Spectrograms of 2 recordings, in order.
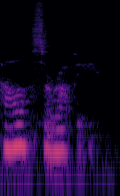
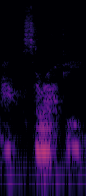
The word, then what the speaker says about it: al-Sarafi: Amina al-Sarafi, I guess I pronounced it wrong originally, Amina al-Sarafi should be content.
